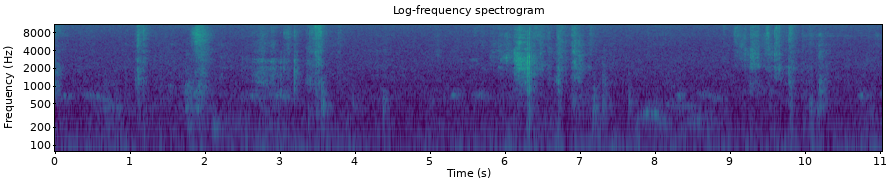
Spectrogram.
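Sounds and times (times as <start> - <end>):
book pages rustling: 2.7 - 3.8, 5.8 - 7.5, 9.0 - 10.5.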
